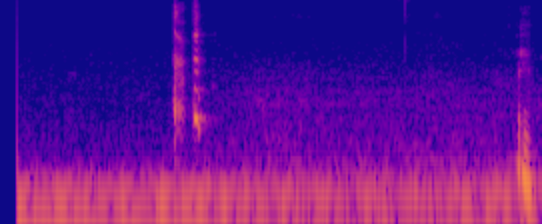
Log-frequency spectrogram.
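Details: Two-and-a-half-week-old baby with frequent hiccups: brief, sharp little catches in the infant's breathing over a low background hum, typical newborn hiccups.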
